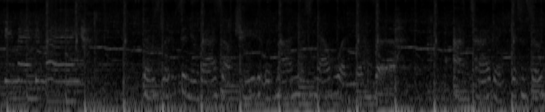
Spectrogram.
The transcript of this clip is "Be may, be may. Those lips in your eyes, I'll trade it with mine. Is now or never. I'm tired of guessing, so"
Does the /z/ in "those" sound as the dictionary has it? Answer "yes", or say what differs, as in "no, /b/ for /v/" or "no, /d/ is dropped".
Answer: yes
